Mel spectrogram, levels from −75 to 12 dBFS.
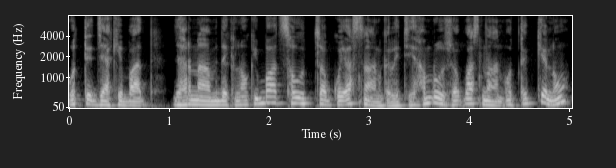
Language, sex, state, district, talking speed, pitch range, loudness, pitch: Maithili, male, Bihar, Purnia, 200 wpm, 125-160 Hz, -14 LUFS, 135 Hz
